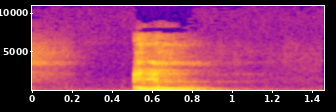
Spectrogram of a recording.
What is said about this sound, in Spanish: No, tengo un poquito de, tos.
